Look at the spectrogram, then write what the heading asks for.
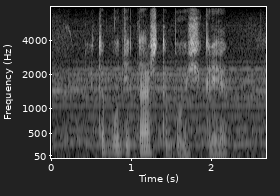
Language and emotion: Russian, sad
